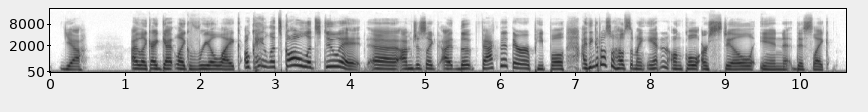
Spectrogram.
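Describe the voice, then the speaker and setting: A woman's fairly high voice, animated in tone, with lively intonation. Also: moderate pace, dry, close sound with no echo. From moved around US, later Toronto area. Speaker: comedian and improviser, podcast guest. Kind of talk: improvised comedy and casual chat.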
